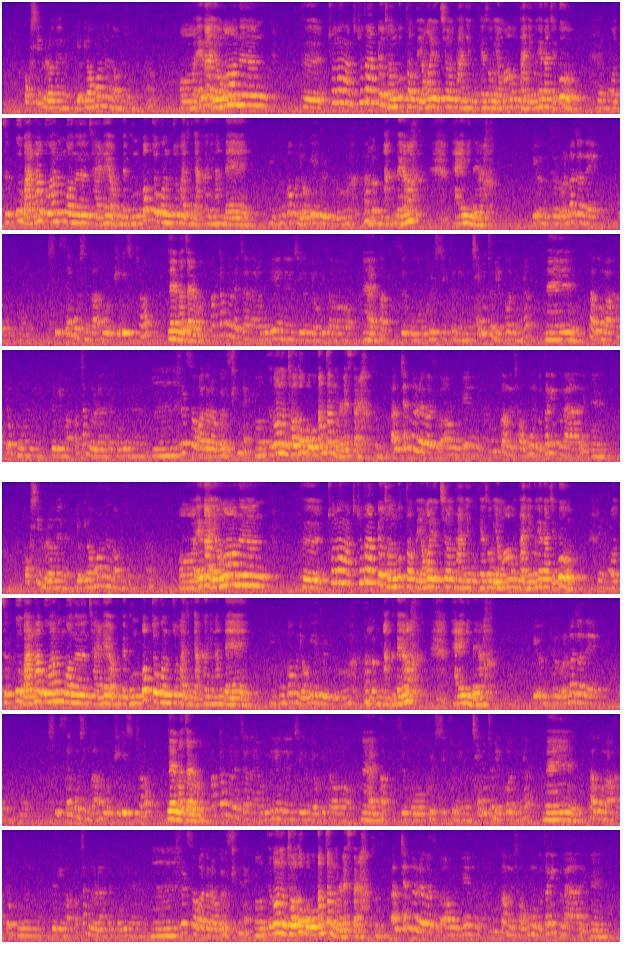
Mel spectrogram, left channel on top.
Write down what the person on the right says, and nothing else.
어, 애가 영어는 그 초등학, 초등학교 전부터 그 영어 유치원 다니고 계속
영어 학원 다니고 해가지고
어, 듣고 말하고 하는 거는 잘해요. 근데 문법 쪽은 좀 아직 약하긴 한데.
음, 아, 그래요? <laughs> 다행이네요.
네, 맞아요.
네,
네.
음,
어, 그거는 저도 보고 깜짝 놀랐어요. <laughs>
네.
